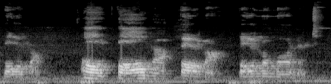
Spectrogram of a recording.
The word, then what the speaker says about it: Baltimore: you're not pronouncing right Balmer oh Balmer Balmer Balmer merland I've heard that before you know you got to say Balmer yeah and uh you're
